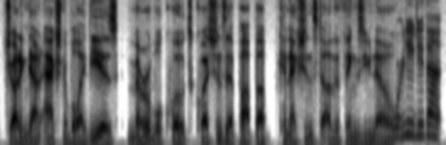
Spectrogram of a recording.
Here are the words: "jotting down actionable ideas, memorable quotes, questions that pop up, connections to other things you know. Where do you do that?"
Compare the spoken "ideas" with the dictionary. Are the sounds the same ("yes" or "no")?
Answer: yes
